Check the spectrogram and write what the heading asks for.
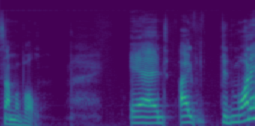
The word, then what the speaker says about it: Somerville: other City other than Somerville and yes it's pronounced sumable and I didn't want to have to go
